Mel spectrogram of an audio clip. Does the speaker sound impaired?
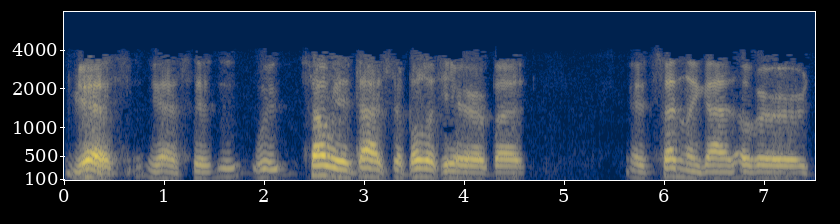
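Yes: Parkinson's disease; stem cell infusions in houston, infusions finished, assessment due in september; carbidopa levodopa of little help, symptoms vary day to day, stress flares symptoms.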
